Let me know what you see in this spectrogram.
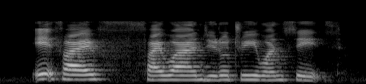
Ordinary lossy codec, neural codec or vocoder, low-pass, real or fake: none; none; none; real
